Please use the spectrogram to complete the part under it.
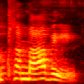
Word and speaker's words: Clamavi: There's, you mentioned not wasting words, which I agree with, by the way, but I don't know how to say the title of the poem. Clamavi? – Oh, Clamavi. – Yeah. Oh, God. Is that kind of right? Okay. So this, well done.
